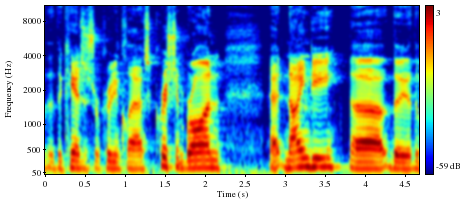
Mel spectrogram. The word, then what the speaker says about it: Braun: Christian Braun It's actually pronounced Braun.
